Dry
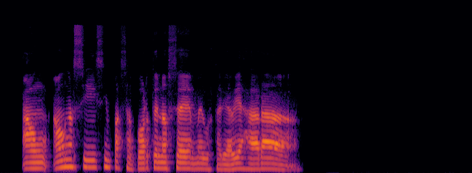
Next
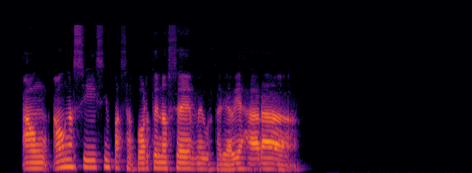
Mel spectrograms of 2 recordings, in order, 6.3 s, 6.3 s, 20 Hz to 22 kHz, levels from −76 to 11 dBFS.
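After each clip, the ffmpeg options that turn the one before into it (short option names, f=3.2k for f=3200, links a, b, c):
-af "bandreject=f=60:t=h:w=6,bandreject=f=120:t=h:w=6,bandreject=f=180:t=h:w=6,bandreject=f=240:t=h:w=6,bandreject=f=300:t=h:w=6,volume=2.5dB"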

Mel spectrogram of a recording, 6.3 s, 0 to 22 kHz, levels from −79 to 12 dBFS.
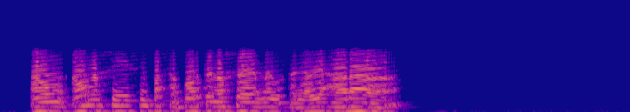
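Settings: -filter_complex "[0:a]aresample=8000,aeval=exprs='clip(val(0),-1,0.0596)':c=same,aresample=44100,asplit=2[a][b];[b]adelay=2.2,afreqshift=2.5[c];[a][c]amix=inputs=2:normalize=1,volume=-2.5dB"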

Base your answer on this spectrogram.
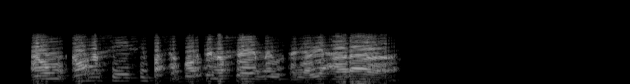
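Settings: -af "highpass=1.1k,aresample=8000,asoftclip=type=tanh:threshold=-24dB,aresample=44100,volume=3dB"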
